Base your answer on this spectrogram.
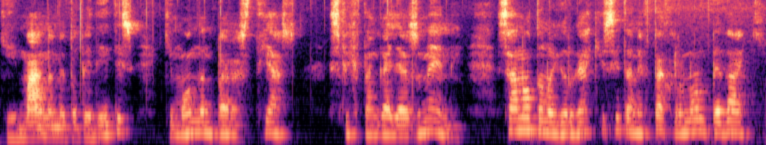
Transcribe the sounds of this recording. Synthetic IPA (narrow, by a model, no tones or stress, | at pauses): ce̞imɐnɐme̞t̪o̞pe̞ðit̪iscemo̞nd̪ɐnpɐɾɐst̪çɐsː | fixt̪ɐŋɡɐʎɐzme̞nisɐno̞t̪ɐno̞ʝoɾɣɐcisit̪ɐne̞ft̪ɐxɾo̞no̞npe̞ðɐci̥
